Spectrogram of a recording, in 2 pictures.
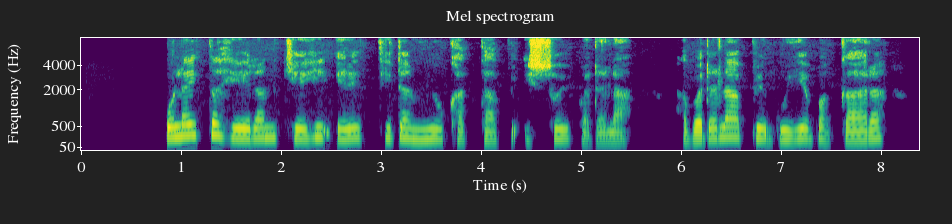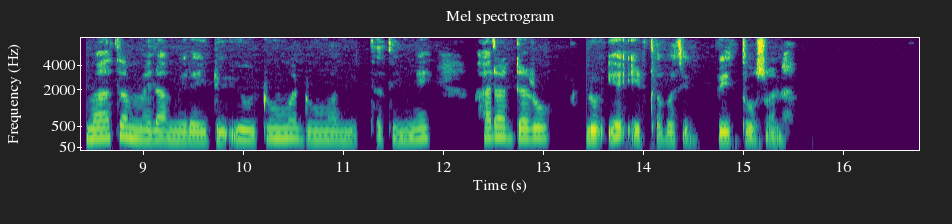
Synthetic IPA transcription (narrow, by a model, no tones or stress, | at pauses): wɔlɐjt̪ːɐɦe̞ːɾɐnkʰe̞ːɦɪʔɛɾɛt̪ʰːɪd̪ɐmɪjɔkʰɐt̪ːaːpːɛʔɪsːɔjb̥ɐd̪ɐlaː | hɐbɐd̪ɐlaːpːɛɡʊjːɛbɐ̰ɡːaːɾɐ | maːt̪ɐmɛlɐmɪɾɐjd̪ɛ̰ʔɪ̰jod̪ʊmːɐd̪ʊmːɐmɪt̪ʰːɐt̪ɪnːɛ | hɐɾɐd̪ɐɾɔ | lɔʔɪ̰jɐ̰ʔɪ̰ɾt̪ʼːɐbɐt̪ɪb̥e̞ːt̪ːo̞ːsɔ̰nɐ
